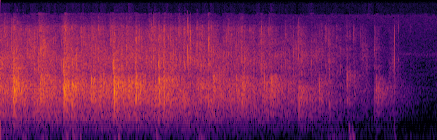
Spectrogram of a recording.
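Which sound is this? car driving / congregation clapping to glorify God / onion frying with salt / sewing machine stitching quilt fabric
congregation clapping to glorify God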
